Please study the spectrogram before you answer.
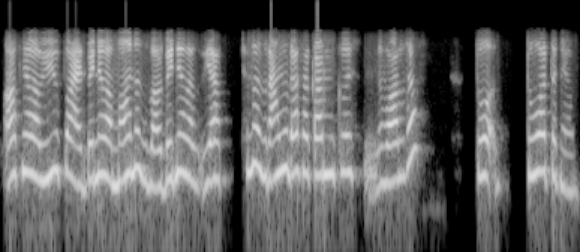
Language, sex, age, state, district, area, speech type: Kashmiri, female, 30-45, Jammu and Kashmir, Bandipora, rural, conversation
